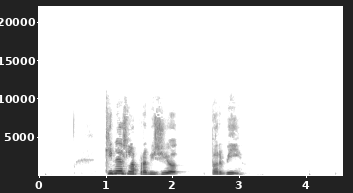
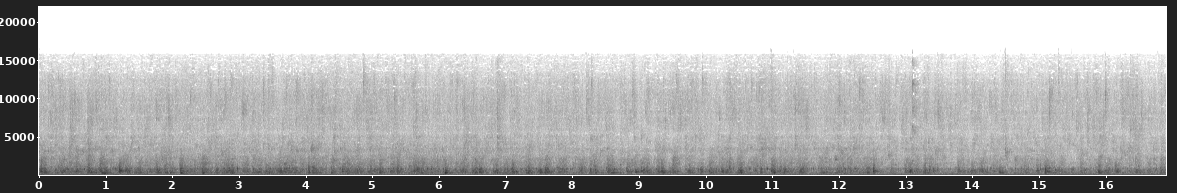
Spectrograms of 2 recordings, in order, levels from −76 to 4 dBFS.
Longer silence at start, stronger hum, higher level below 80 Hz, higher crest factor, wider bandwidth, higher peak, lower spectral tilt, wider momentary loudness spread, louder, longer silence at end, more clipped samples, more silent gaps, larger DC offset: first, 1 s vs 0 s; neither; second, -78 dBFS vs -56 dBFS; about the same, 20 dB vs 18 dB; second, 11 kHz vs 16 kHz; second, -10 dBFS vs -6 dBFS; about the same, -4.5 dB/octave vs -5 dB/octave; first, 10 LU vs 4 LU; second, -27 LUFS vs -24 LUFS; first, 1.5 s vs 0 s; neither; neither; neither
